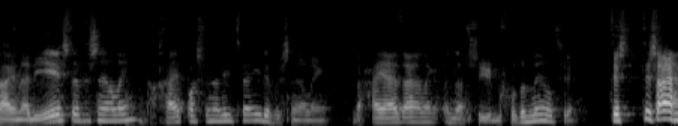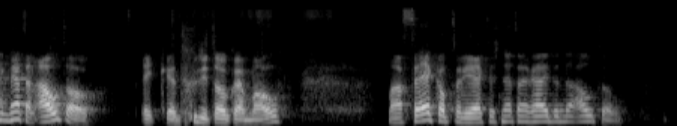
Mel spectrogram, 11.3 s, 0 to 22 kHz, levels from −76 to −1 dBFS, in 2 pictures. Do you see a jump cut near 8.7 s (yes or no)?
no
